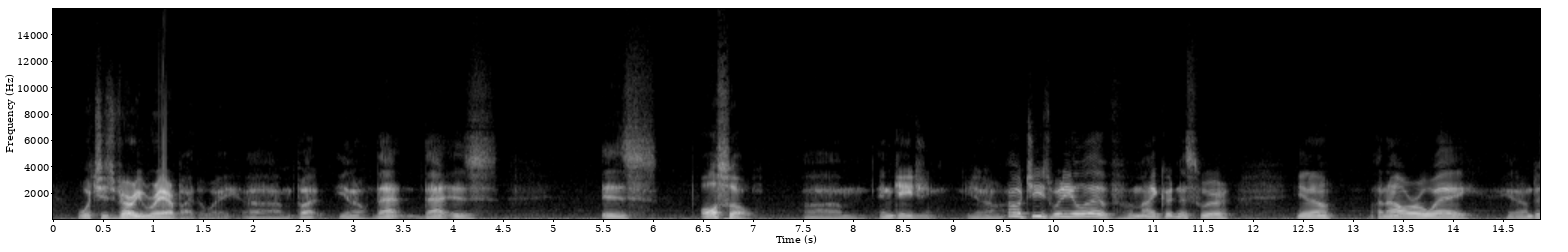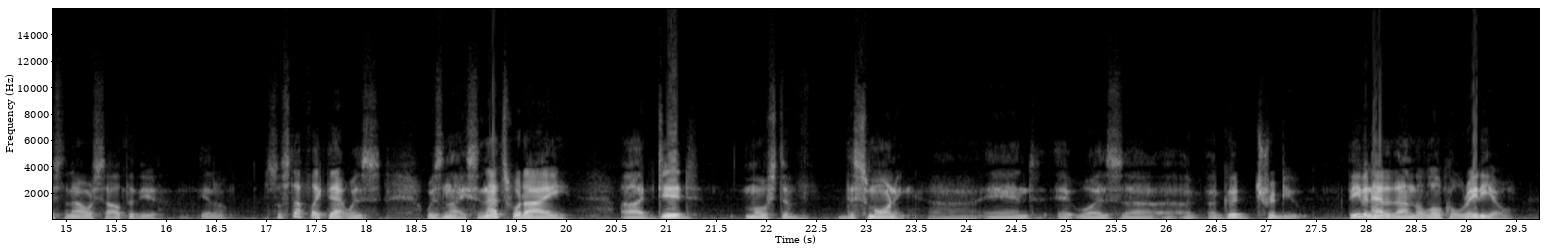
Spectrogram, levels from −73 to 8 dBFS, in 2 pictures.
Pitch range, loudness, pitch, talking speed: 100-130 Hz, -17 LUFS, 110 Hz, 160 wpm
